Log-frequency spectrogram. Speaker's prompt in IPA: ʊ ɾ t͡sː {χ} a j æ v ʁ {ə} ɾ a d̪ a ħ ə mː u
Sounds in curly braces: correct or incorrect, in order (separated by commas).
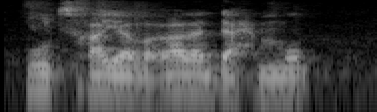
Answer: correct, incorrect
